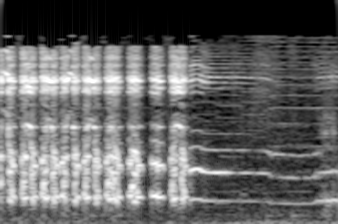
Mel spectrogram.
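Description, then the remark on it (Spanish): A rooster crows up close and loud: a quick run of stuttering, choppy notes that breaks into one long, drawn-out call sliding slightly downward, with no voices over it. “Gallo por Colombia.”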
